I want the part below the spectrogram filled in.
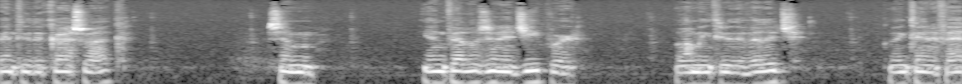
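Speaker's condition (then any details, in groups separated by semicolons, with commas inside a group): Parkinson's disease; shaking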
